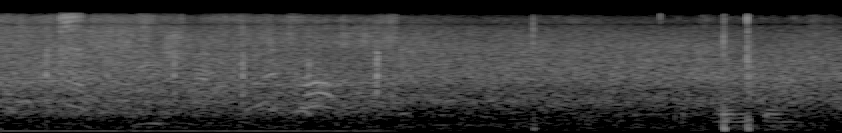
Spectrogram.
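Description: Outdoor ambience at a football match: faint, distant players' voices, with two short thumps close together near the end.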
